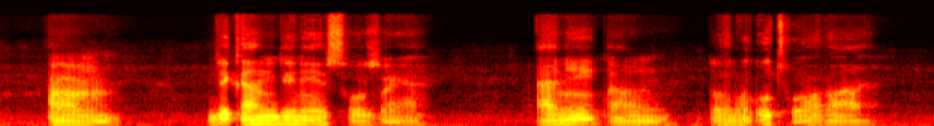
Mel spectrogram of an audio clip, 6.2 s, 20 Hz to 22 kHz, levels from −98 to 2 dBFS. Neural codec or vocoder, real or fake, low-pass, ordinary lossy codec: codec, 44.1 kHz, 2.6 kbps, SNAC; fake; 14.4 kHz; none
